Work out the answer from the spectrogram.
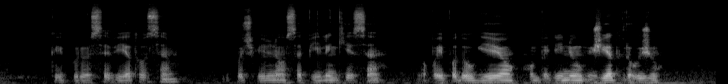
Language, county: Lithuanian, Marijampolė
